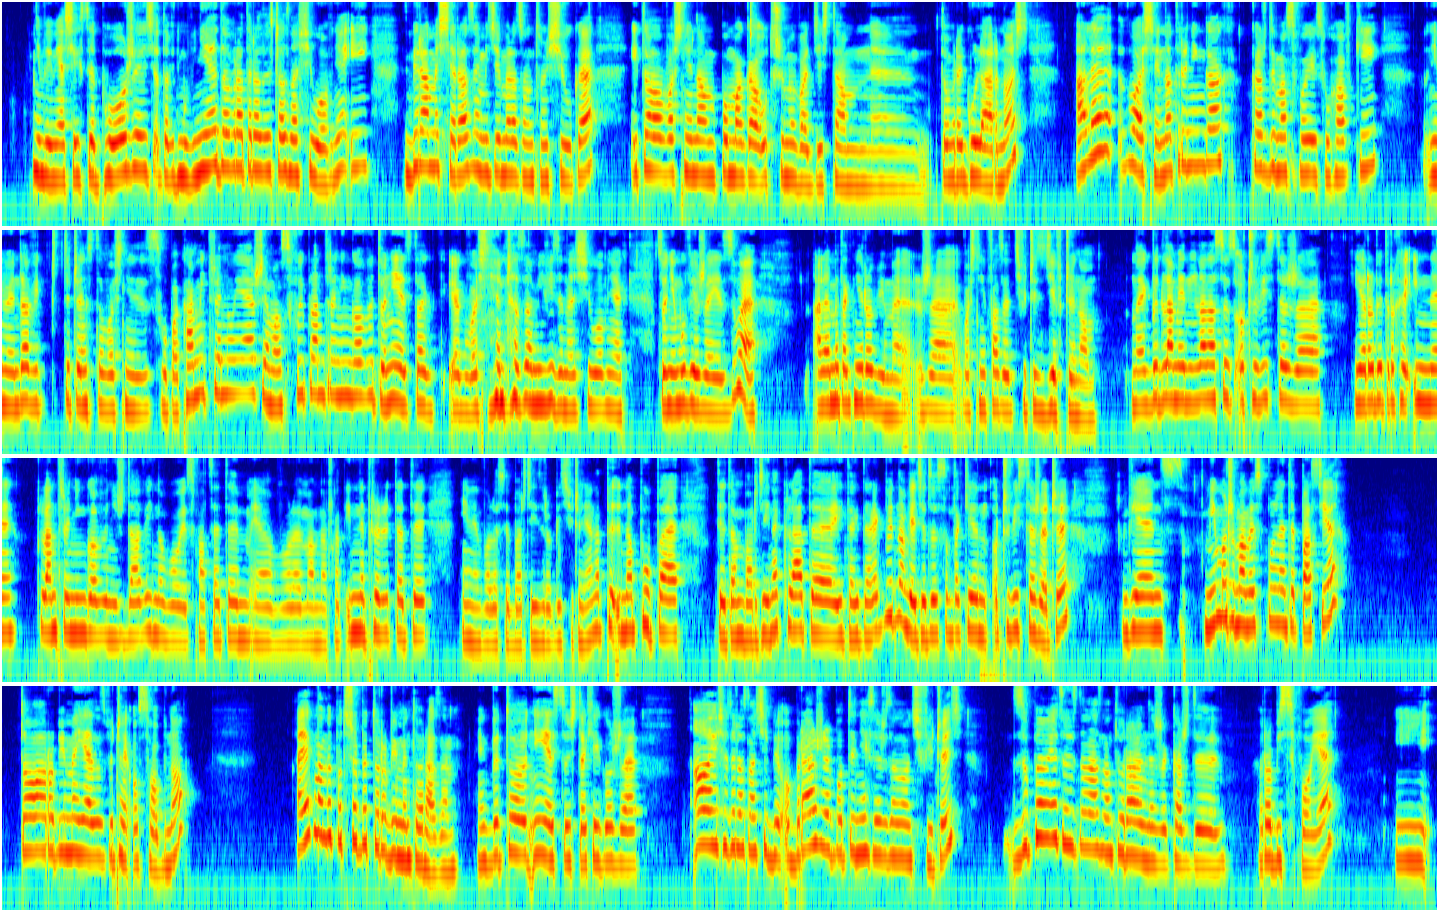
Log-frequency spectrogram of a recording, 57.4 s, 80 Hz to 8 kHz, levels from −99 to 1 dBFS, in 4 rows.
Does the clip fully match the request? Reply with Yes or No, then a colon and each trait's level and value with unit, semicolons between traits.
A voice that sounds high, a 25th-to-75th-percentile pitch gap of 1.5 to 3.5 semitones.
Yes: high, 230 Hz; average, 3.1 semitones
